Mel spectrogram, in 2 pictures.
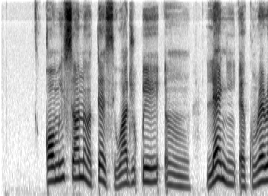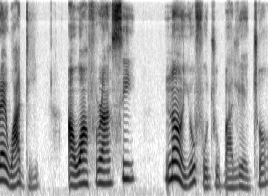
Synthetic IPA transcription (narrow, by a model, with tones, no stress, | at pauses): kɔ˧mĩ˦sã˦nãː˦˨tɛ˦˨si˨˦wa˦d͡ʒu˦k͡pẽ˦˨ | lɛ˦jĩ˧ɛ˨kũ˨˦ɾɛ˦ɾɛ˦i˦˨wa˨˦di˨˦ | a˨wɔ̃˧fɾã˧nsi˦ | nãː˦˨joː˨˦˨fo˨d͡ʒu˨˦ɡ͡ba˨le˨˦ɛ˨d͡ʒɔ˦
